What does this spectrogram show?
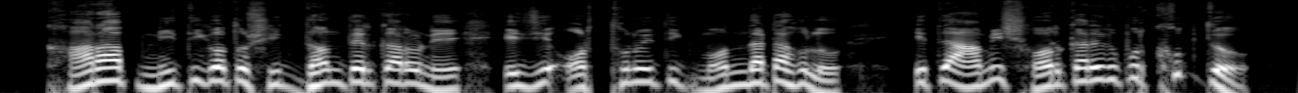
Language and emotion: Bengali, angry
